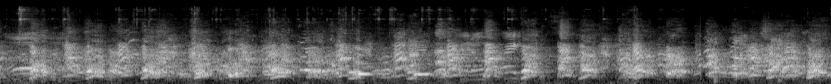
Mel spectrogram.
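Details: Male Cane Corso in attack training, barking in a fast, relentless string of harsh, mid-pitched barks about three per second, run together with no real pause across the whole stretch.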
